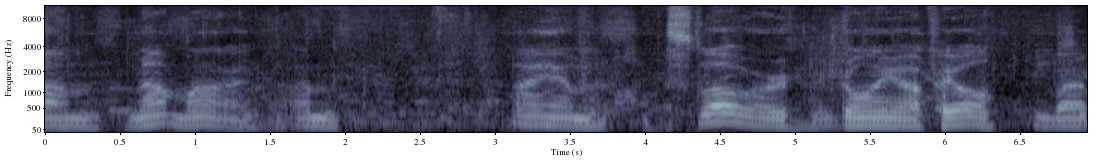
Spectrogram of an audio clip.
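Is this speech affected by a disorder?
Yes: ALS; onset in biceps.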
